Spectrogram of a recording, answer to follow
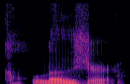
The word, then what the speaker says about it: cloture: The only way you can stop a filibuster is if you get what's called closure, which is not spelled with an S, it's with a T, cloture, CLOTURE.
